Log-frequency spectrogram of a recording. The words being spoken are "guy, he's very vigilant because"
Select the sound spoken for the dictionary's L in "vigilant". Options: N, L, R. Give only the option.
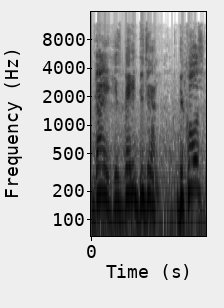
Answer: N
